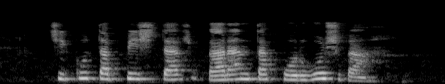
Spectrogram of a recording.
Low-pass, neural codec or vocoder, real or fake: 7.2 kHz; none; real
